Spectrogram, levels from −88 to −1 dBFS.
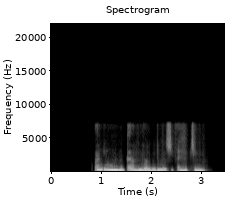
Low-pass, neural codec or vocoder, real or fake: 7.2 kHz; codec, 16 kHz, 0.5 kbps, FreqCodec, smaller model; fake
